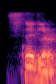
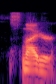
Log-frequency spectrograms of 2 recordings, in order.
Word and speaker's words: Snyder: a great guest, Snydler. Did I say it correctly? Or? Oh, it's actually Snyder. So no, there's Snyder. no L.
